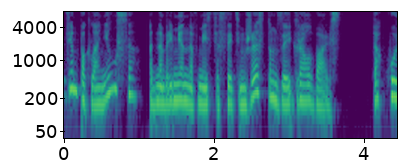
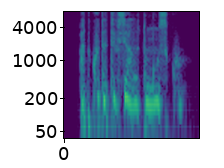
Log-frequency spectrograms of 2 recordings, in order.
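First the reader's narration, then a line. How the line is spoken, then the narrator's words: Whispering. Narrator (Russian): прошептала я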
